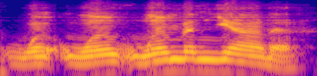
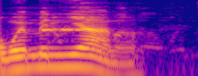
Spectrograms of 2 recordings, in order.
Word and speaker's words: Wembanyama: Wembanyama. – There you go, Wembanyama.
